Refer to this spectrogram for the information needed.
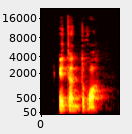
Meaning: nation of laws, rule-of-law state, constitutional state, legally constituted state
- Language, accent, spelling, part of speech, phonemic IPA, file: French, France, État de droit, noun, /e.ta də dʁwa/, LL-Q150 (fra)-État de droit.wav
